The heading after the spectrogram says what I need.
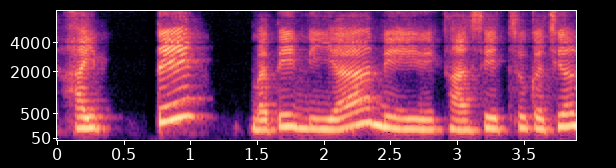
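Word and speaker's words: はいって: Kakoi, haite berarti dia dikasih tsu kecil di depan t. Gakko, kakoi, haite. Cara bacanya ya.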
